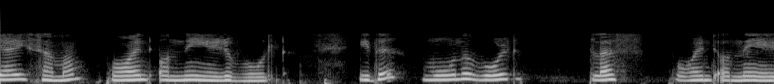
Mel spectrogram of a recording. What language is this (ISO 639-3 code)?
mal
